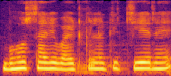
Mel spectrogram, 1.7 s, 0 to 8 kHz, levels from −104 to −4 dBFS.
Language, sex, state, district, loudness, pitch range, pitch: Hindi, female, Karnataka, Bangalore, -13 LUFS, 195-205 Hz, 205 Hz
